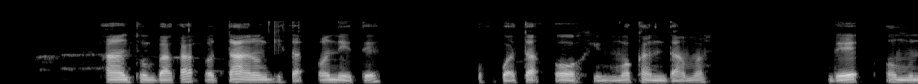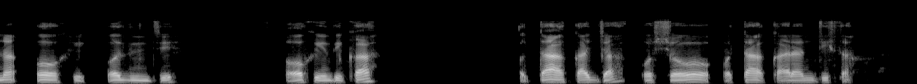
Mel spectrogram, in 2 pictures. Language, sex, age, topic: Oshiwambo, male, 25-35, agriculture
